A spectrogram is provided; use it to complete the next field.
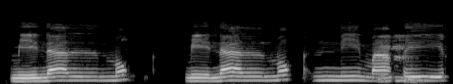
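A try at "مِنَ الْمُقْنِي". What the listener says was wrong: kol-kolahnya hilang tuh.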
